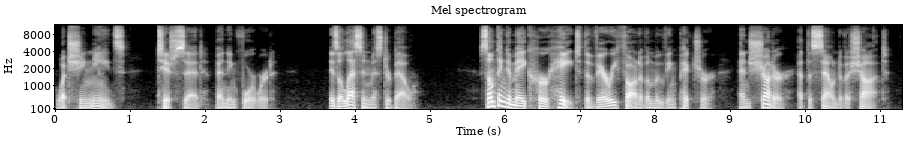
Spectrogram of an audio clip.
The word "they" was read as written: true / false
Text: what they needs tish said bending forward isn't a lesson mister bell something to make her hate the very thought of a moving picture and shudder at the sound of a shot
false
